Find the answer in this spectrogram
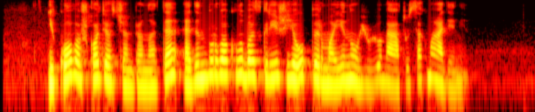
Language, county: Lithuanian, Vilnius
